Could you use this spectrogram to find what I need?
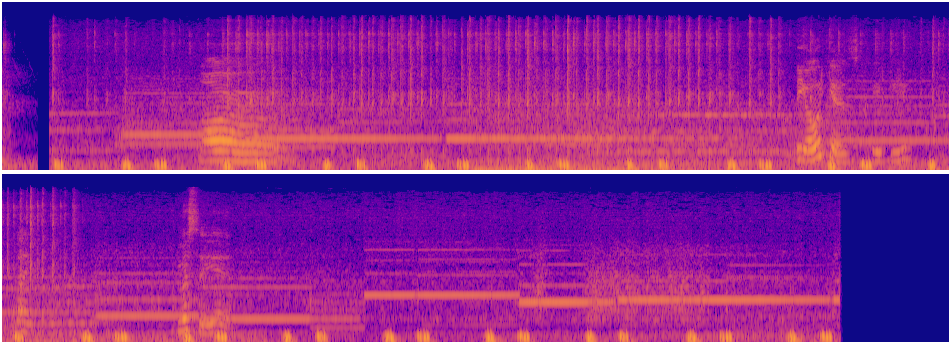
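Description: Electronic music plays with a steady, thumping beat.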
